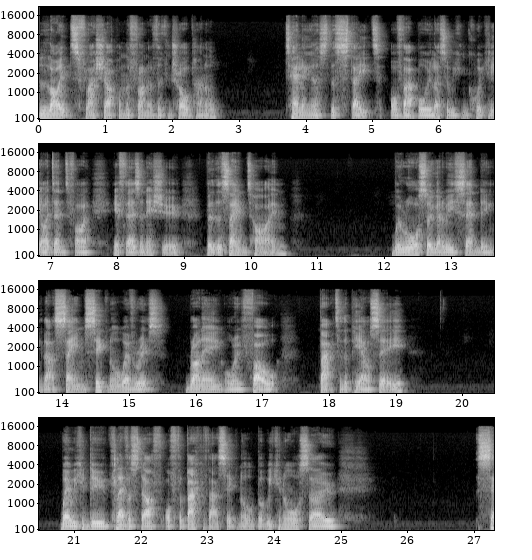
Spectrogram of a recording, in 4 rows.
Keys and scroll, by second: 18.6 typing, 19.0 Return, 20.4 Escape.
